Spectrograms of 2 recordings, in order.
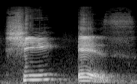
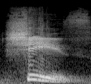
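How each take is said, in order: First: Two separate full words are said. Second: The words are merged into one short syllable.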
